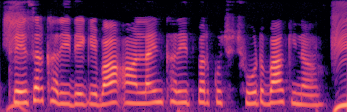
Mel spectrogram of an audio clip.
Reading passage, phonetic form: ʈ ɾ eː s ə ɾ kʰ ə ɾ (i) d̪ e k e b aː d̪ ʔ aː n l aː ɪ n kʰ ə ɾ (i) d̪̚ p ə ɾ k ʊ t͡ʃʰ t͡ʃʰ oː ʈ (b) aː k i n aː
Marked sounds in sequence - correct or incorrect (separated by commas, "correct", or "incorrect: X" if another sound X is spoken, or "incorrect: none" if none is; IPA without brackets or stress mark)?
incorrect: iː, incorrect: iː, correct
